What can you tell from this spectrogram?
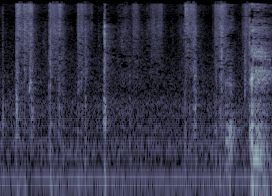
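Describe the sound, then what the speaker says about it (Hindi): Tarot cards are shuffled and drawn by hand in quick papery riffles and slaps, several bursts in an irregular rhythm, close and fairly quiet, ending in a louder flurry. "सो मैं एक कार्ड और ले रही हूँ।"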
